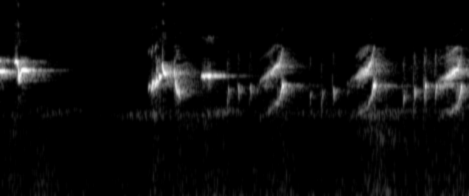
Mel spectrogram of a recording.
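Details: Wild flycatcher singing: a high whistled note, a pause, then a run of warbled phrases rising and falling, each followed by short clipped notes, in a quiet setting.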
